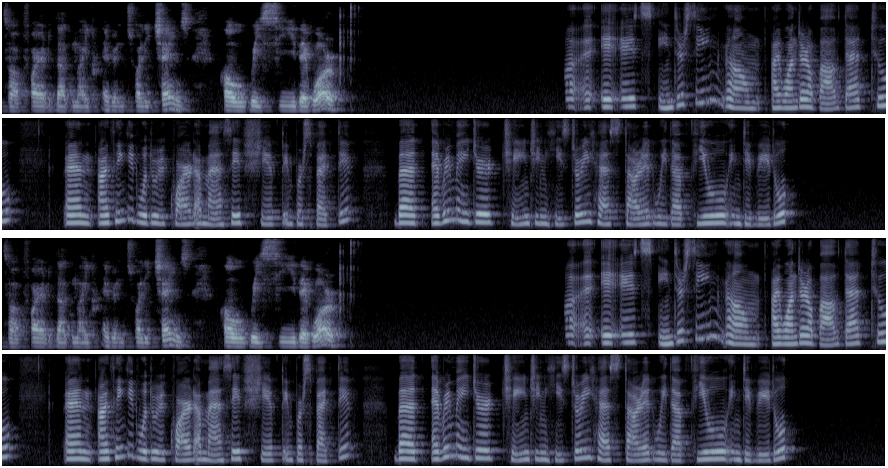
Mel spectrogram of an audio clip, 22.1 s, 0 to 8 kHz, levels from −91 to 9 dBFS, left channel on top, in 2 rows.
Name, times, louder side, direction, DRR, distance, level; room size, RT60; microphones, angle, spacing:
voice 1, 0.0-4.2, left 1 dB, 5° left, 4 dB, 1.9 m, -33 dB
voice 2, 7.0-11.2 11.8-15.4 16.0-20.9, equal, 20° right, 9 dB, 1.0 m, -33 dB
22.5 x 8.6 x 3.8 m, 0.34 s
head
